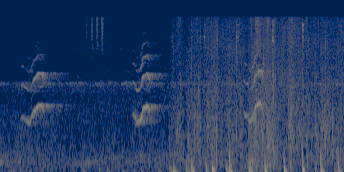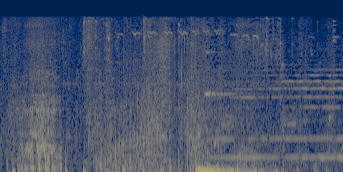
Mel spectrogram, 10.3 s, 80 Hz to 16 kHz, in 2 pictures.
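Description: A horse in the video game Red Dead Redemption 2 whinnies several times and walks with steady clip-clop hoofbeats, loud and close, with a brief snort near the end.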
